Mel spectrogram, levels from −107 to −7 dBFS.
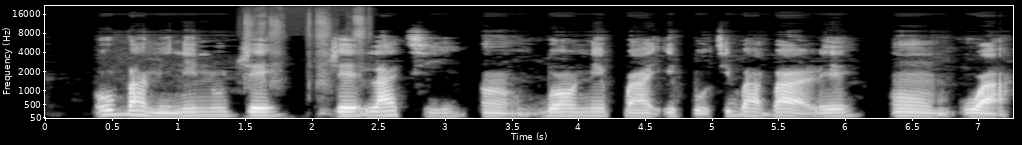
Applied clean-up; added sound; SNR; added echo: classical method Wiener filter.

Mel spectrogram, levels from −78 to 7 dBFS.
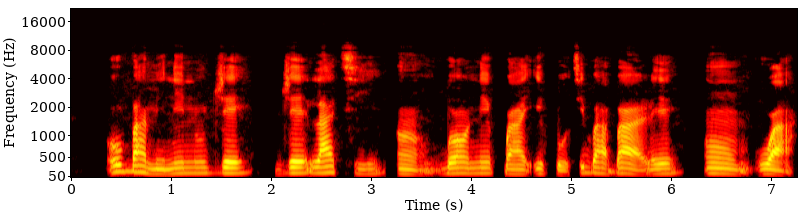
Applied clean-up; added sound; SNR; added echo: none; none; none; none.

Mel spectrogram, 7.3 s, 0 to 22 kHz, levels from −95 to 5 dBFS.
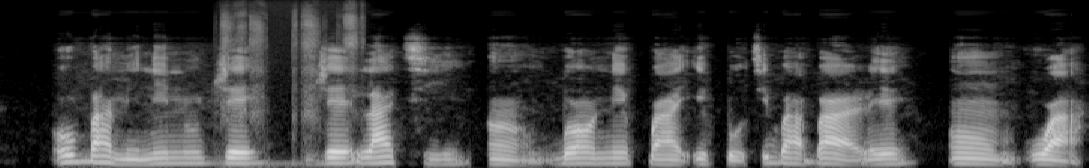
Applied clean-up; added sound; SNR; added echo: none; Writing; 16 dB; none.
